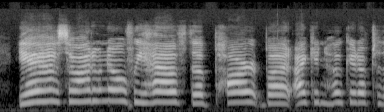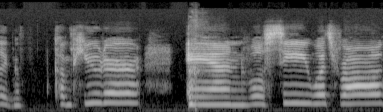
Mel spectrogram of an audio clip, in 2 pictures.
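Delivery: put-on very high, thick Oklahoma accent laid on heavily. Retelling what a repair shop guy said on the phone: thickest Oklahoma accent. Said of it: "the thickest Oklahoma accent".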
